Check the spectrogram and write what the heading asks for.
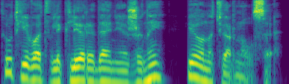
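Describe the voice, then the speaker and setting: A man's voice: medium pitch, normal speed, no echo. Man narrating a historical novel, dry sound. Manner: steady storytelling. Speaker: audiobook narrator.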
